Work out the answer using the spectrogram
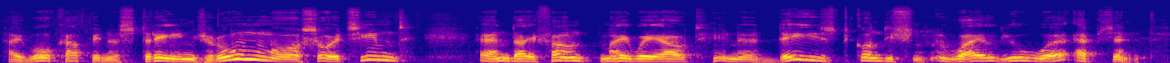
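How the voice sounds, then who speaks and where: Elderly russian count, husky, a bit high, very formal and apologetic, radio play. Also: male voice, very animated, unhurried, a little mellow, heavily acted. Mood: apologetic, courteous. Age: older. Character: courteous, apologetic old Russian count, an ailing patient. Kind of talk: period radio drama acting.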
